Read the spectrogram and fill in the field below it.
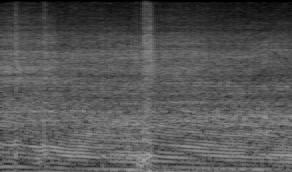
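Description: A two-stroke dirt bike fitted with a Rekluse automatic clutch revs up close by, a brief rising engine roar with rattling mechanical clatter.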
